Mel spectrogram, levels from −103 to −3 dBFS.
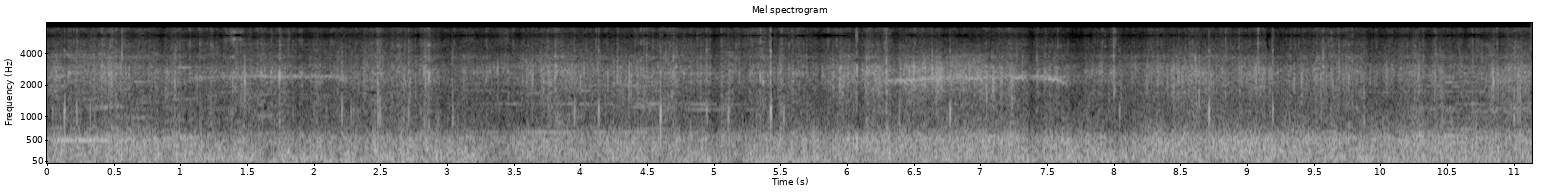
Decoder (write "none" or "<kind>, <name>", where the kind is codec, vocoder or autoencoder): none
